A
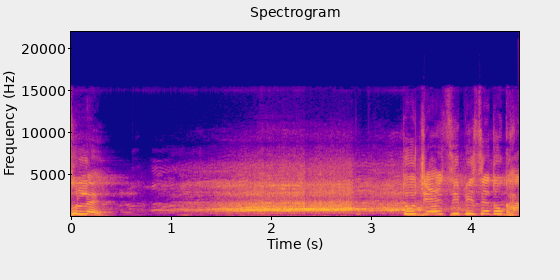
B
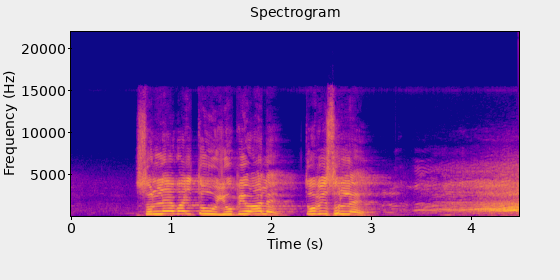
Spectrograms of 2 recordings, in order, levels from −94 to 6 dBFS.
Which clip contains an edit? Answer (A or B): A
